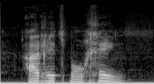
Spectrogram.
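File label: "aritmogeen", Dutch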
